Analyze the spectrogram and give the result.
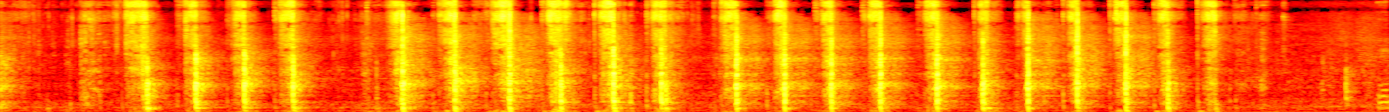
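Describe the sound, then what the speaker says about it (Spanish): A knife chops cabbage very finely for chicken pozole verde, about two dozen steady, evenly spaced strikes, crisp and close, with no voices. "Ahora vamos a picar el repollo."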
